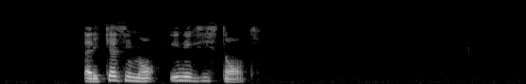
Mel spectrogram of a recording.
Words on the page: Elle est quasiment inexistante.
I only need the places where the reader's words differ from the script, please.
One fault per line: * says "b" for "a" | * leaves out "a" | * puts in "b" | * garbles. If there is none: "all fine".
all fine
